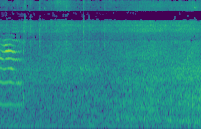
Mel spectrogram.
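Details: An old, toothless, hungry female stray cat that lives in a neighbourhood front yard, calling while being fed from a roof: one short meow with a steady falling tone at the start, then only a low background hum.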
